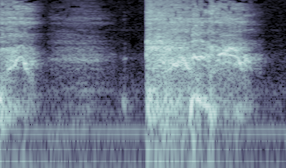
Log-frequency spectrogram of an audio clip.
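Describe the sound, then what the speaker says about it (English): Coughing from a person, one short rough cough and then a longer, louder harsh cough burst, close and prominent over a quiet background. "This cough is ridiculous."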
